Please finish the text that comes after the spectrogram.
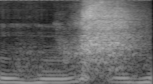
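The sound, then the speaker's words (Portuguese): A single quick, breathy sneeze bursts out, sandwiched between a person's soft murmured acknowledgements. “Uh, saúde! Nossa, saúde.”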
